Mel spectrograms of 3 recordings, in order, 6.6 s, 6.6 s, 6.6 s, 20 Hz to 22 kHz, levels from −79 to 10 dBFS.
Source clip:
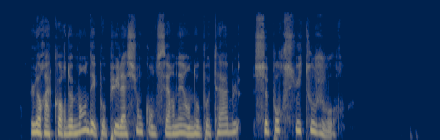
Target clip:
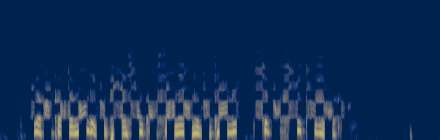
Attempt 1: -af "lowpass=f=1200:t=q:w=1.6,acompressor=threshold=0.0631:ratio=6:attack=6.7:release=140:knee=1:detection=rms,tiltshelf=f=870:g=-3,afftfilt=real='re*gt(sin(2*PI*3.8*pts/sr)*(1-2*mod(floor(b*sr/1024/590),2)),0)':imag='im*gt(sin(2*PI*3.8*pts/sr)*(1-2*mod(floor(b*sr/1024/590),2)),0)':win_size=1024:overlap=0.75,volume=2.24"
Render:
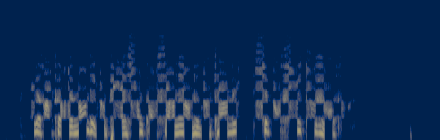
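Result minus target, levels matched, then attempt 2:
1 kHz band +8.5 dB
-af "lowpass=f=1200:t=q:w=1.6,acompressor=threshold=0.0631:ratio=6:attack=6.7:release=140:knee=1:detection=rms,tiltshelf=f=870:g=8,afftfilt=real='re*gt(sin(2*PI*3.8*pts/sr)*(1-2*mod(floor(b*sr/1024/590),2)),0)':imag='im*gt(sin(2*PI*3.8*pts/sr)*(1-2*mod(floor(b*sr/1024/590),2)),0)':win_size=1024:overlap=0.75,volume=2.24"

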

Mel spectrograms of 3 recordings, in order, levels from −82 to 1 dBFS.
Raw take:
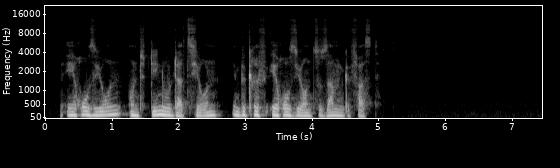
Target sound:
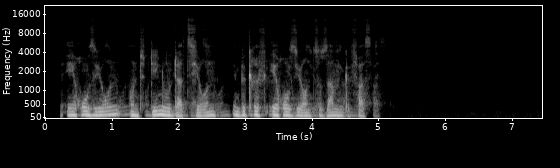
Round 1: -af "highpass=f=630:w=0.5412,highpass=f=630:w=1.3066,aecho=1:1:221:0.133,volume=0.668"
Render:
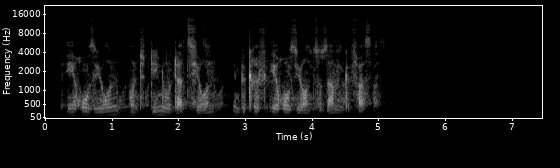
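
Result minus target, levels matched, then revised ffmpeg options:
500 Hz band +3.5 dB
-af "aecho=1:1:221:0.133,volume=0.668"

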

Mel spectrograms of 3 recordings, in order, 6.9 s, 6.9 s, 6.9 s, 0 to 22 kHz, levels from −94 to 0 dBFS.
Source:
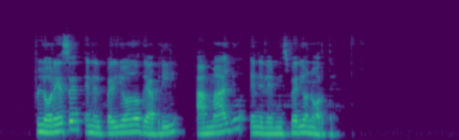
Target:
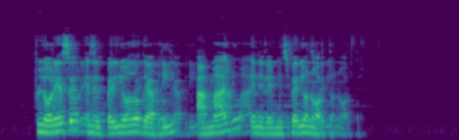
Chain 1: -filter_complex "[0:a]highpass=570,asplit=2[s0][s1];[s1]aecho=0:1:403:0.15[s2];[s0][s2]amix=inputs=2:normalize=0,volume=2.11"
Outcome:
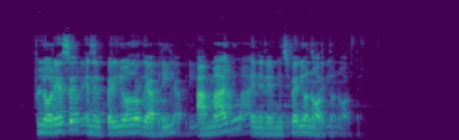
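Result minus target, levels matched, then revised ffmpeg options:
250 Hz band -8.5 dB
-filter_complex "[0:a]highpass=190,asplit=2[s0][s1];[s1]aecho=0:1:403:0.15[s2];[s0][s2]amix=inputs=2:normalize=0,volume=2.11"

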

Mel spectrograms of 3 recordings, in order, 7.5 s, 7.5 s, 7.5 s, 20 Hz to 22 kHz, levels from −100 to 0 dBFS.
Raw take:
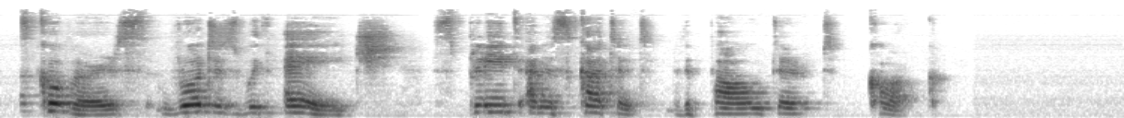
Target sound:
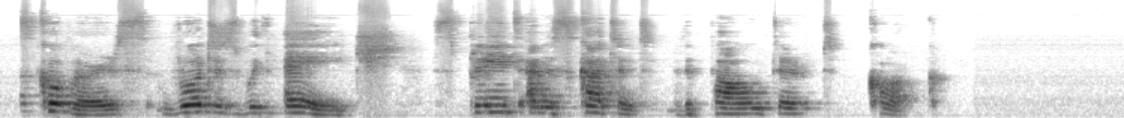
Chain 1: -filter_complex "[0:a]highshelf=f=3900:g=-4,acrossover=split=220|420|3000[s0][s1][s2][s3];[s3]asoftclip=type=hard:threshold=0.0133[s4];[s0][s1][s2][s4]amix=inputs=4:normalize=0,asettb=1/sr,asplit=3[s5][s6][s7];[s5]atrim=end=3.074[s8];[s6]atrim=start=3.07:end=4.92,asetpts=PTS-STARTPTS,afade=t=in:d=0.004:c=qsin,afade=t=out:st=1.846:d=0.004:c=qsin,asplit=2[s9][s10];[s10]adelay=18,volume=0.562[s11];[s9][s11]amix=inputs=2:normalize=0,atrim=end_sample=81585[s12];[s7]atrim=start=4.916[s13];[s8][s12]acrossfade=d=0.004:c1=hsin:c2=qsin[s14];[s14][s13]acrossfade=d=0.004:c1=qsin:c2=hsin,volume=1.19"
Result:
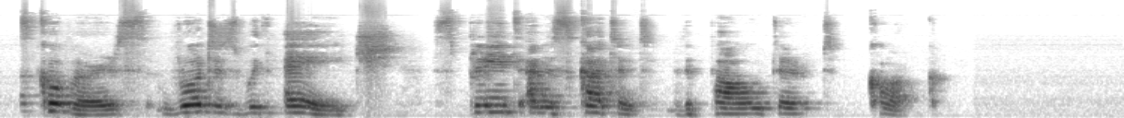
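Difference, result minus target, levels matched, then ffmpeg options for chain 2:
hard clipper: distortion -5 dB
-filter_complex "[0:a]highshelf=f=3900:g=-4,acrossover=split=220|420|3000[s0][s1][s2][s3];[s3]asoftclip=type=hard:threshold=0.00668[s4];[s0][s1][s2][s4]amix=inputs=4:normalize=0,asettb=1/sr,asplit=3[s5][s6][s7];[s5]atrim=end=3.074[s8];[s6]atrim=start=3.07:end=4.92,asetpts=PTS-STARTPTS,afade=t=in:d=0.004:c=qsin,afade=t=out:st=1.846:d=0.004:c=qsin,asplit=2[s9][s10];[s10]adelay=18,volume=0.562[s11];[s9][s11]amix=inputs=2:normalize=0,atrim=end_sample=81585[s12];[s7]atrim=start=4.916[s13];[s8][s12]acrossfade=d=0.004:c1=hsin:c2=qsin[s14];[s14][s13]acrossfade=d=0.004:c1=qsin:c2=hsin,volume=1.19"

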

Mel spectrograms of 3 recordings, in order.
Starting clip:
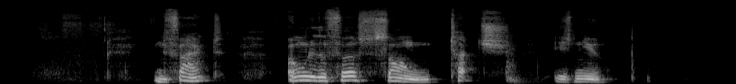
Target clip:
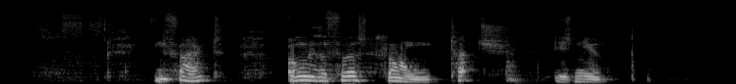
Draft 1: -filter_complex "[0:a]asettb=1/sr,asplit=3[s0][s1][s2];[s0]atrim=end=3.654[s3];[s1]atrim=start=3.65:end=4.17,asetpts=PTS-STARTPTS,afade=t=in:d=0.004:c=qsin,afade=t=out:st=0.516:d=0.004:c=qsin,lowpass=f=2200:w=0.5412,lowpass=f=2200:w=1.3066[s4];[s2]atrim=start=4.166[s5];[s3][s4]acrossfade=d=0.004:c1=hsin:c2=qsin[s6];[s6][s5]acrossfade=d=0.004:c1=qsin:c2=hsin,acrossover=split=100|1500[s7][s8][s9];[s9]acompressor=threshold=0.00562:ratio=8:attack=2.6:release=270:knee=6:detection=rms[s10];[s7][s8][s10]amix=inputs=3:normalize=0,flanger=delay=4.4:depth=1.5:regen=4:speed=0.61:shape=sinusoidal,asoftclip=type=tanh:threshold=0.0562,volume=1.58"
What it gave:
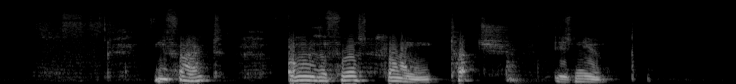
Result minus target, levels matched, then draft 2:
saturation: distortion +10 dB
-filter_complex "[0:a]asettb=1/sr,asplit=3[s0][s1][s2];[s0]atrim=end=3.654[s3];[s1]atrim=start=3.65:end=4.17,asetpts=PTS-STARTPTS,afade=t=in:d=0.004:c=qsin,afade=t=out:st=0.516:d=0.004:c=qsin,lowpass=f=2200:w=0.5412,lowpass=f=2200:w=1.3066[s4];[s2]atrim=start=4.166[s5];[s3][s4]acrossfade=d=0.004:c1=hsin:c2=qsin[s6];[s6][s5]acrossfade=d=0.004:c1=qsin:c2=hsin,acrossover=split=100|1500[s7][s8][s9];[s9]acompressor=threshold=0.00562:ratio=8:attack=2.6:release=270:knee=6:detection=rms[s10];[s7][s8][s10]amix=inputs=3:normalize=0,flanger=delay=4.4:depth=1.5:regen=4:speed=0.61:shape=sinusoidal,asoftclip=type=tanh:threshold=0.15,volume=1.58"

